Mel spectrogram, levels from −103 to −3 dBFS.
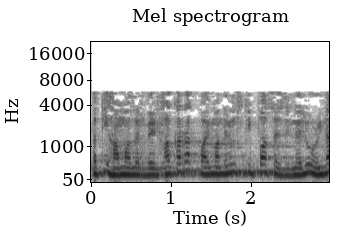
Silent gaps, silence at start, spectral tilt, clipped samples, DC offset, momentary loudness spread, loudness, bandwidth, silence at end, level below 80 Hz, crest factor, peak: none; 0 s; -6.5 dB/octave; under 0.1%; under 0.1%; 4 LU; -23 LUFS; 6.2 kHz; 0 s; -58 dBFS; 12 dB; -10 dBFS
